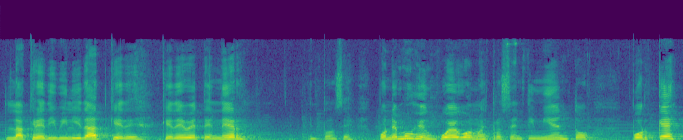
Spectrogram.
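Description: Woman, teacher, explanatory lesson, soft music behind. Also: on the high side, expressive, measured pace. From Bolivia. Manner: explanatory, with frequent "¿no?" tags and "eh" fillers. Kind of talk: recorded lesson.

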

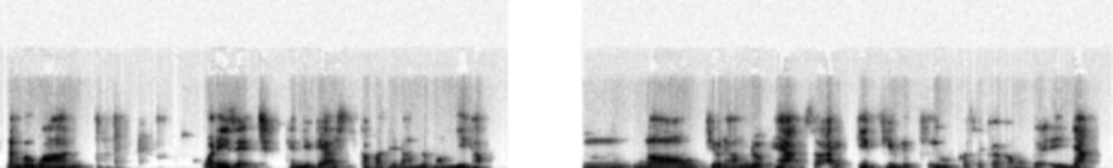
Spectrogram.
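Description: A young woman with a Vietnamese accent, a native Vietnamese speaker, teaching children English vocabulary in a slow, drawn-out, cheerful way. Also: medium pitch, lively intonation, slightly rough. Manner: switches between English and Vietnamese. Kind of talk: bilingual children's vocabulary lesson. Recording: dull lo-fi recording.

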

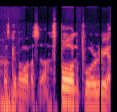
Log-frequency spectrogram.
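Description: Excitable high-voiced man, swearing freely. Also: dry recording, muffled recording. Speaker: live stream co-host. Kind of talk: casual gaming banter.

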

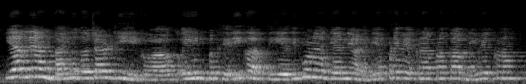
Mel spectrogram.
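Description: A woman's voice: on the high side, quick pace, distant mic, close to an everyday voice. A woman playing a scolding, irritable wife. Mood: annoyed. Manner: scolding, sharp-tongued, grumbling. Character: irritable, complaining wife worried about money. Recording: echoey room, voice off-mic, faint noise.

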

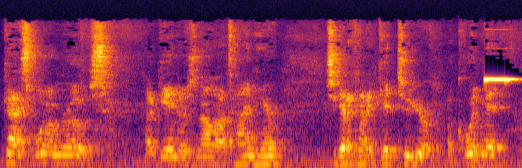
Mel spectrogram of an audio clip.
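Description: A male fitness trainer leads a home workout. He is congested and breathes heavily between short, clipped cues, with a slightly high voice. He sounds set back from the mic in an echoey room with steady background noise. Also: a little fast. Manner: short coaching cues, clears throat often. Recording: roomy, distant, noisy home recording.

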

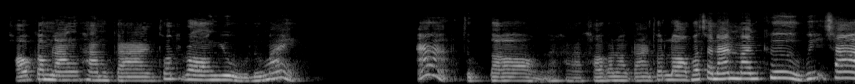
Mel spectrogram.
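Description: A woman with a Thai accent teaching children English, speaking gently and encouragingly and drilling words slowly with repeat-after-me. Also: medium pitch.

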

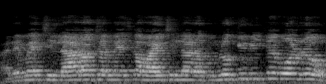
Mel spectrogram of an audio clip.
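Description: A man's voice: high-pitched, steady tone, rapid-fire, pushed and bright, slight background noise. A man arguing defensively and irritably, with others in a home during a staged prank. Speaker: vlog regular. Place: indoor home room. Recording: very echoey room, far from mic.

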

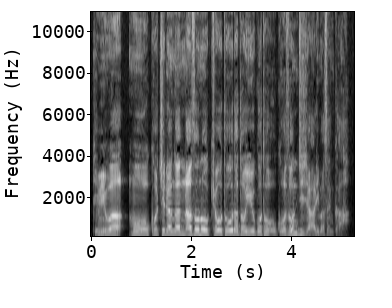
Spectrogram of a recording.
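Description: A man doing a hoarse old phantom thief. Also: high voice, lively intonation, no room sound, studio quality. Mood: taunting. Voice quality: hoarse, gravelly. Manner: mockingly polite, unhurried. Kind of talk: audiobook character voice.

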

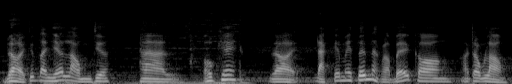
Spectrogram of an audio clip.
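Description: A man's voice: medium pitch, animated, brisk, faint music behind. A man teaching vocabulary in a playful, exclaiming way, often repeating each word. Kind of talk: memory-palace vocabulary lesson.

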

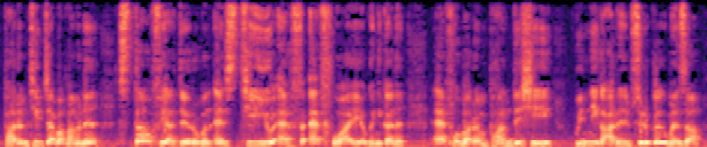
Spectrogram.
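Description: A young man teaching English phrases in an online lesson, energetic and drilling each phrase by repetition. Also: high voice, moderate pace, slight background noise.

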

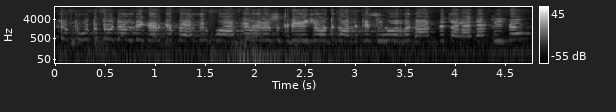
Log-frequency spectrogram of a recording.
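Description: A woman's voice: very high-pitched, little pitch movement, fast talker, bright, forceful tone, a little hiss or hum, low-quality recording. A woman phoning as a scam caller who claims to be an aunt, pleading and insistent, sometimes crying.

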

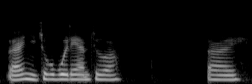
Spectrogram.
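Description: A woman's voice: on the high side, completely flat delivery, a little fast, no room sound. A woman teaching an online English class, patiently prompting and repeating her questions over a video call. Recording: dull lo-fi meeting audio.

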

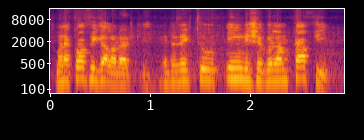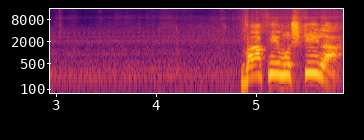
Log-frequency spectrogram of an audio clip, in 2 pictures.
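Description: A man giving a live online sales pitch in an emphatic, repetitive patter. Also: fast, a little mellow, poor audio. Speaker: online saree seller.

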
